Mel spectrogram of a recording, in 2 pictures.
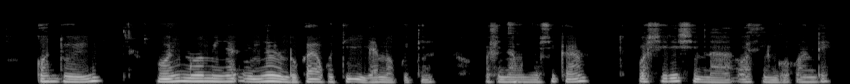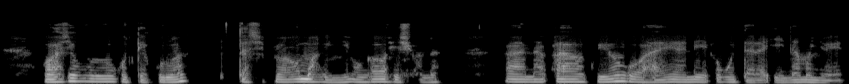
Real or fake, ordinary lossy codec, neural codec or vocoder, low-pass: real; Opus, 64 kbps; none; 7.2 kHz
